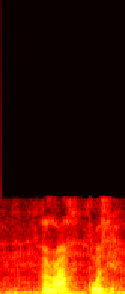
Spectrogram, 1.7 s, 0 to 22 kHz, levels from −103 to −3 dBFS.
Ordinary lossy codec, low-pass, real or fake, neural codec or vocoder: AAC, 32 kbps; 7.2 kHz; fake; autoencoder, 22.05 kHz, a latent of 192 numbers a frame, VITS, trained on one speaker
